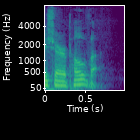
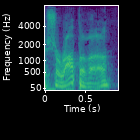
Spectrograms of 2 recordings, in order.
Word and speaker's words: Sharapova: Maria just did it first and brought the attention out because it's Maria Sharapova. Or actually, Maria Sharapova is the correct pronunciation.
